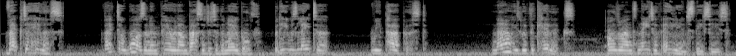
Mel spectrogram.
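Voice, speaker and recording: An actress plays a sci-fi intelligence officer with a mid-pitched voice over faint noise. She is composed and precise, briefing in formal, businesslike phrases for a game cutscene. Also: close to an everyday voice, poor audio. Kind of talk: video game voice acting.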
